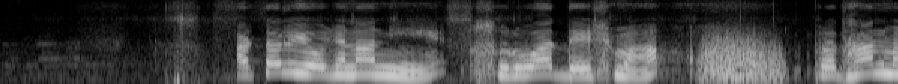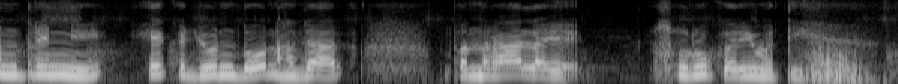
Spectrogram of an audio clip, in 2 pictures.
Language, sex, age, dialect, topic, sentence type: Marathi, male, 18-24, Northern Konkan, banking, statement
